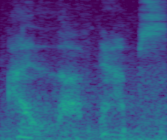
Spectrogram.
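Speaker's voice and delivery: soft whispered confession. Acted. Storyteller whispering to children about loving naps. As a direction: breathe it like a secret.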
